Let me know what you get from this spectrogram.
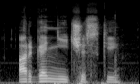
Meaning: organic
- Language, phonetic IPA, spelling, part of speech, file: Russian, [ɐrɡɐˈnʲit͡ɕɪskʲɪj], органический, adjective, Ru-органический.ogg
